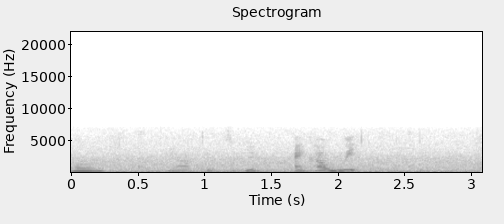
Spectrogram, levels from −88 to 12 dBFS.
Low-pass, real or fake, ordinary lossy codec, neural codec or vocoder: 7.2 kHz; real; none; none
